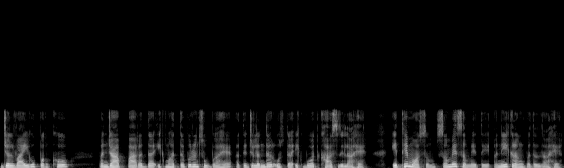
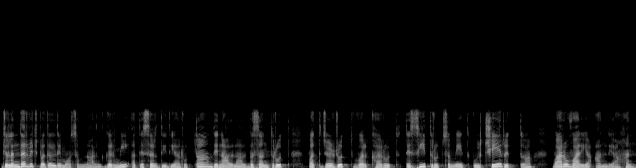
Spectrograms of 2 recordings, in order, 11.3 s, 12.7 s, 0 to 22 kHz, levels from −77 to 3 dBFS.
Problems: none marked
